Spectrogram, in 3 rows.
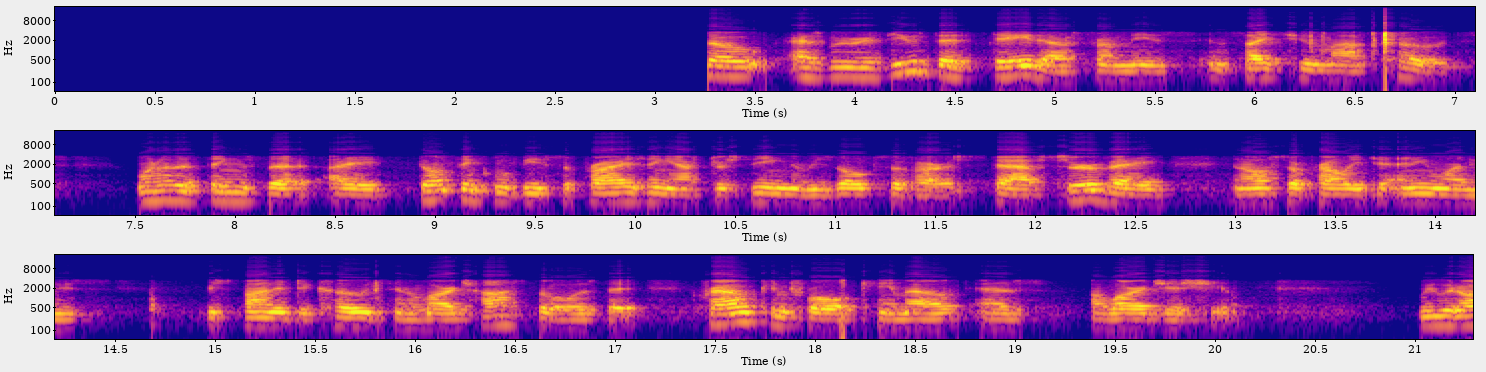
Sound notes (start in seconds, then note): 3.5 voiceover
